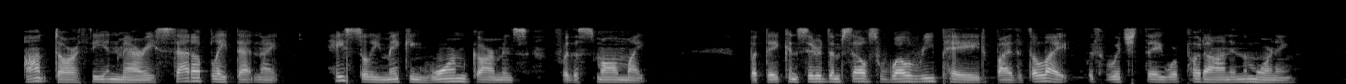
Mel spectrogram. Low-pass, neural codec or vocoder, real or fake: 5.4 kHz; none; real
